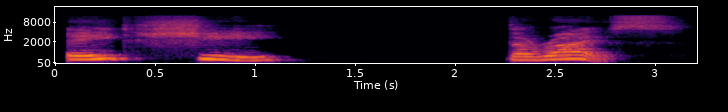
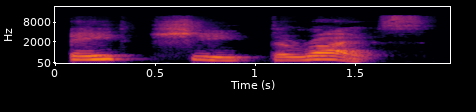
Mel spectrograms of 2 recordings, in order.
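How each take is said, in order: First: Said in the usual way. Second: Slow. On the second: Shown as a demonstration. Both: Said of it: "So that becomes".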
